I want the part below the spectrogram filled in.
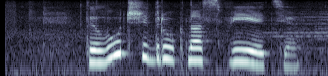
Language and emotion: Russian, positive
